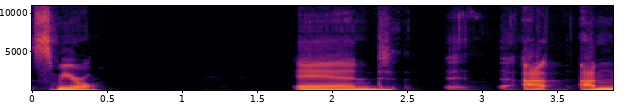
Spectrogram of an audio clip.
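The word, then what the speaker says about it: Cmiral: c-m-i-r-a-l i apologize for oh smirl that's how you pronounce it smirl and i i'm not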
